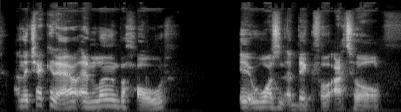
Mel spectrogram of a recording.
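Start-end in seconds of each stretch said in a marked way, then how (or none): none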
